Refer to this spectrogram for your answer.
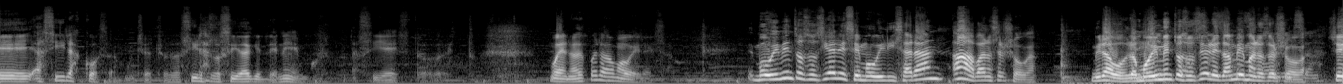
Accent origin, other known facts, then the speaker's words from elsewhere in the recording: Merlo, Buenos Aires Province, Argentina; yo que soy de Merlo, ¿no?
